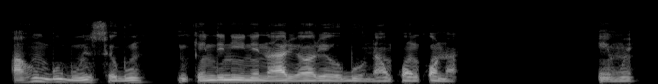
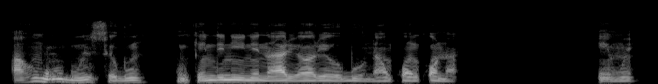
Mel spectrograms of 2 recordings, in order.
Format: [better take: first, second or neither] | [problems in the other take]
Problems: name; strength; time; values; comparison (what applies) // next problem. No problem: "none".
first | noise reduction (neural mask model Resemble Enhance denoiser)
